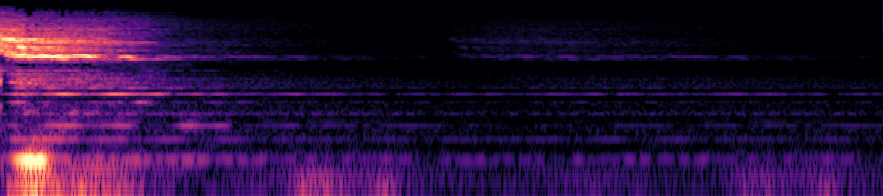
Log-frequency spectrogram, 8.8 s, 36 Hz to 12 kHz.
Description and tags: Synth Stab 1
This sound or sounds was created through the help of VST's, time shifting, parametric EQ, cutting, sampling, layering and many other methods of sound manipulation.
stab, abstract, electronic, synth, synthesizer, sfx, future, fx, digital, effect, soundeffect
